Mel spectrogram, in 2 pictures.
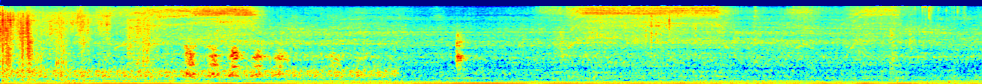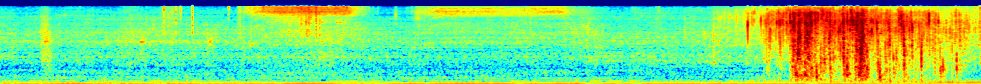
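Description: Large RC excavator's hydraulic pump running with a steady hum, a few faint clicks in the first seconds. Near the end, stones start pouring from the bucket into a truck's dump bed.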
